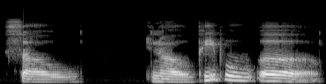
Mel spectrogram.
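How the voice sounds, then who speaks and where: A man with a Midwestern accent giving a casual breathing lesson, laid-back and chatty, often pausing with fillers as he searches for a name. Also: mid-range voice, lively intonation, vocal fry, a little mellow, dull audio. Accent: Midwestern American. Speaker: breathwork and yoga teacher. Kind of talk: casual spiritual teaching, rambling.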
